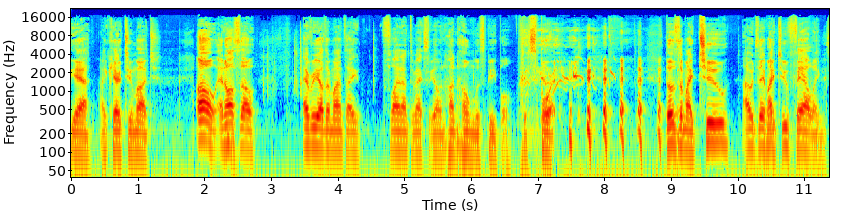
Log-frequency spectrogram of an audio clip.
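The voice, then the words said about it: Imitates another person's voice. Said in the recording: “That's my impression of Sean.”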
